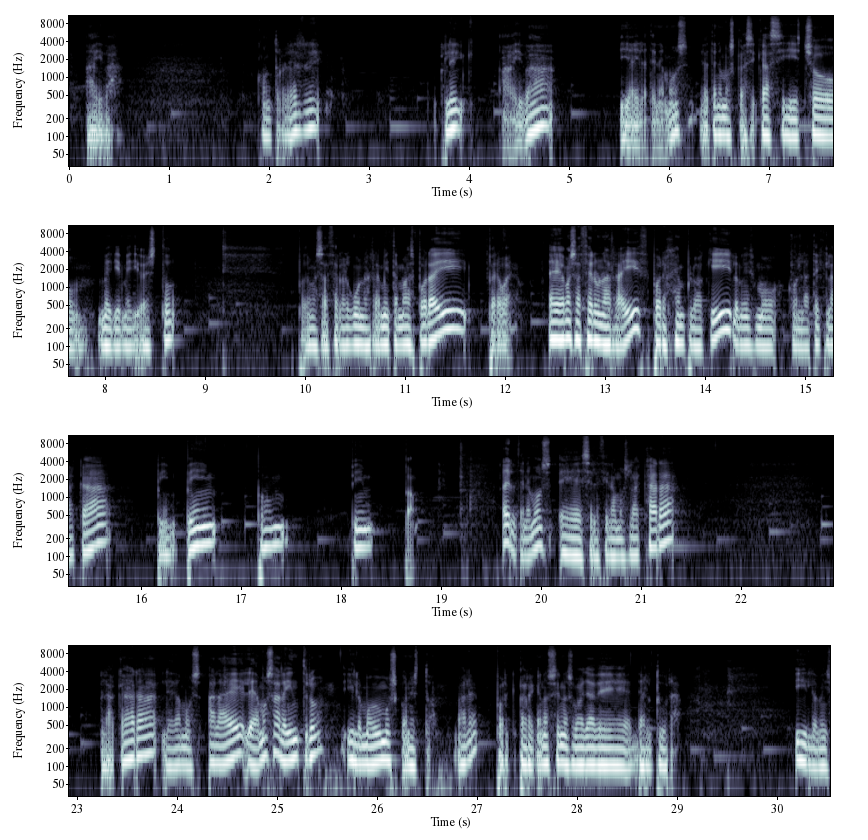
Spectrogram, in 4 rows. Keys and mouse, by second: 2.4 ctrl+r, 6.4-6.9 middle drag, 8.5-9.5 middle drag, 14.8 k, 20.8 right click, 24.4 e.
